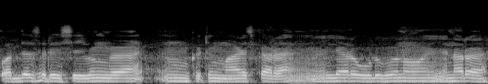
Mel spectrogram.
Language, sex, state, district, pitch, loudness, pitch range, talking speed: Kannada, male, Karnataka, Dharwad, 145 Hz, -14 LUFS, 140-150 Hz, 110 wpm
